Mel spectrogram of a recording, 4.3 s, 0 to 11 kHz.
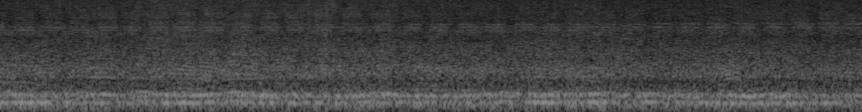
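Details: Honeybee swarm pouring out of its hive, a dense steady drone with a low hum near 200 and 400 pitch bands, continuous and unbroken throughout with no other sounds.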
